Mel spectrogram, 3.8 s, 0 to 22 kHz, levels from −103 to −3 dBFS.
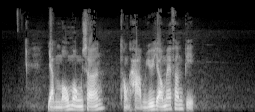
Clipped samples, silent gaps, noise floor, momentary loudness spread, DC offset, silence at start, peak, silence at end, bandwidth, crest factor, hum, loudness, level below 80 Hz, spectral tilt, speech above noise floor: under 0.1%; none; -66 dBFS; 10 LU; under 0.1%; 0.7 s; -2 dBFS; 0.95 s; 15.5 kHz; 18 dB; none; -17 LUFS; -60 dBFS; -6.5 dB/octave; 50 dB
